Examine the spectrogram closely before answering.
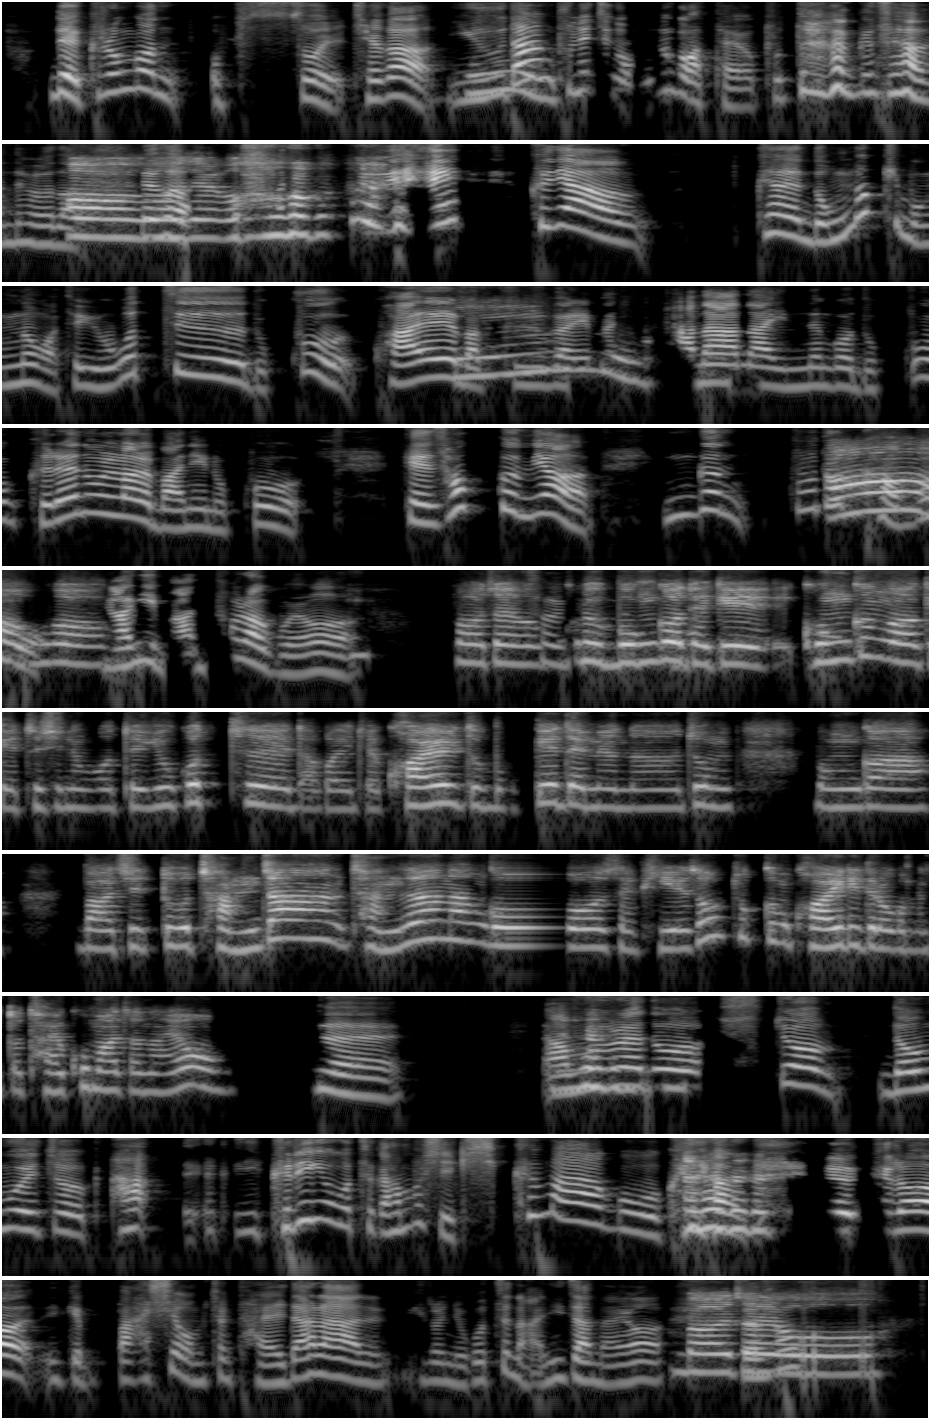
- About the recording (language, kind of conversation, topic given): Korean, podcast, 평일 아침에는 보통 어떤 루틴으로 하루를 시작하시나요?
- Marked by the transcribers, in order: distorted speech; laughing while speaking: "보통 한국 사람들보다"; laugh; unintelligible speech; other background noise; unintelligible speech; laugh; laughing while speaking: "그냥"; laugh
